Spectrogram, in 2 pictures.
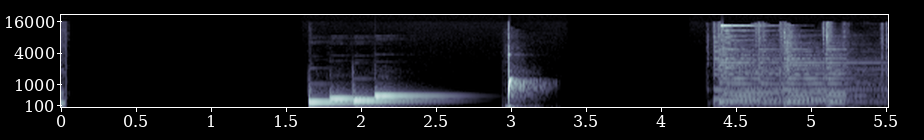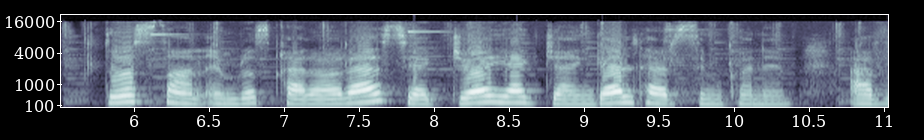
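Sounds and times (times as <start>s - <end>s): short pop with pitch flick: 3.0s - 3.2s.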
